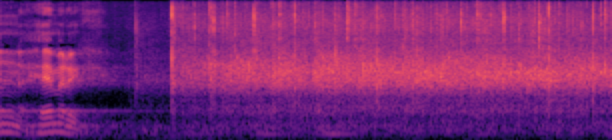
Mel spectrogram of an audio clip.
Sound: applause

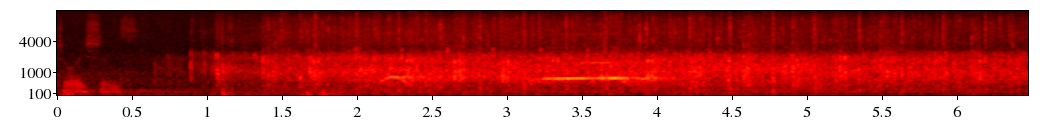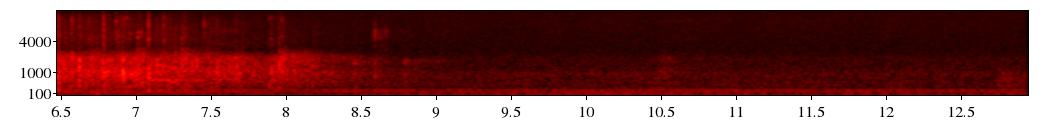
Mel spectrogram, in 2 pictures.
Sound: applause

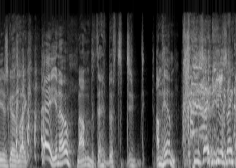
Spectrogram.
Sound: stammering

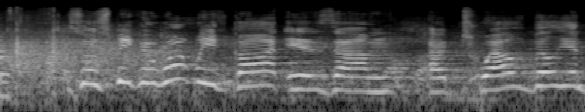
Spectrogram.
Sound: applause

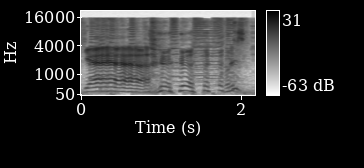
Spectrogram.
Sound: laughter

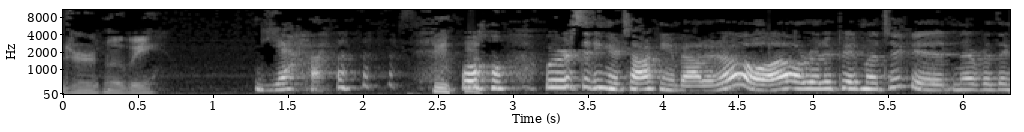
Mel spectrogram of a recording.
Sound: laugh

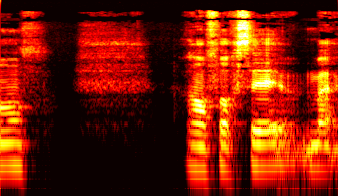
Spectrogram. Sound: French

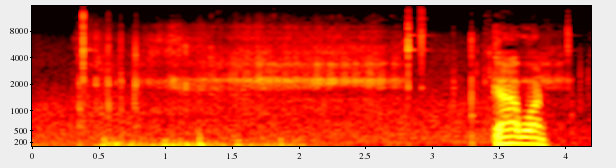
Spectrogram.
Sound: reel turning

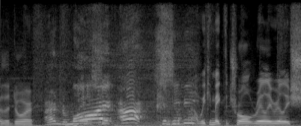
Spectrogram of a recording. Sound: imitating john rhys-davies

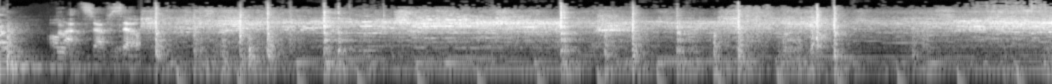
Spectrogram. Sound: construction banging and clanking

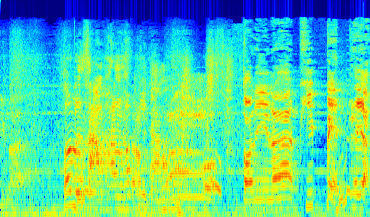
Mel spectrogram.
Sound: chuckles

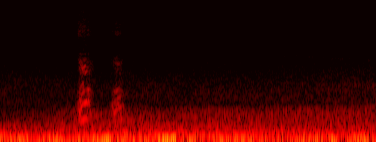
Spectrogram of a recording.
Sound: dog barks

